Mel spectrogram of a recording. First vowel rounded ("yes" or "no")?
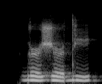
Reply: no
